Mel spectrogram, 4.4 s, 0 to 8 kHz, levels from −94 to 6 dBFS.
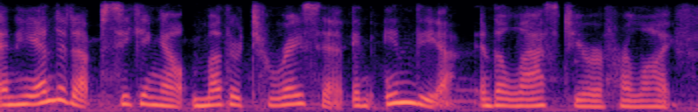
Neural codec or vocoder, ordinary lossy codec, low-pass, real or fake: codec, 24 kHz, 6 kbps, HILCodec; Opus, 16 kbps; 7.2 kHz; fake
